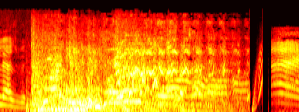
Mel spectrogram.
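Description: Several overlapping voices over loud noise, a dense jumble rather than one clear speaker, cut off suddenly near the end.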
